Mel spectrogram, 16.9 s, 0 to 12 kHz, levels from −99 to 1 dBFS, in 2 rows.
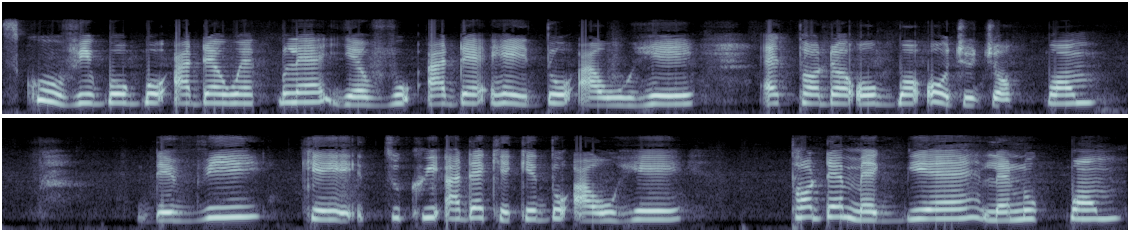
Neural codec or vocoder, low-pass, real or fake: none; 7.2 kHz; real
